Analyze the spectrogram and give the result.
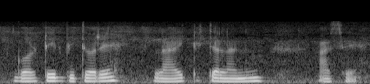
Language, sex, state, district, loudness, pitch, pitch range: Bengali, female, Assam, Hailakandi, -17 LUFS, 150 Hz, 145-160 Hz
